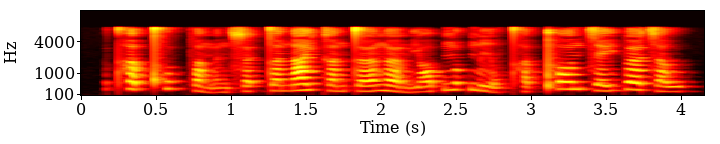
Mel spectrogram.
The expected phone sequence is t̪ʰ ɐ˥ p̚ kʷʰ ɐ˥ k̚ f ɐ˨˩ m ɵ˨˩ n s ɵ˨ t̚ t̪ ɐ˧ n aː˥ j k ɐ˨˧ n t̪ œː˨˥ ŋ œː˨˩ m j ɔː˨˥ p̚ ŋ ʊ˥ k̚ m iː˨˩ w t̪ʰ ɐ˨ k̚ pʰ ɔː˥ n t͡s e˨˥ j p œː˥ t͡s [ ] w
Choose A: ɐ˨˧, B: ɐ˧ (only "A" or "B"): B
